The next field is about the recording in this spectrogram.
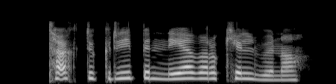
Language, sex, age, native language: Icelandic, female, 10, Icelandic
